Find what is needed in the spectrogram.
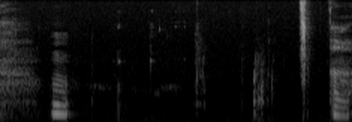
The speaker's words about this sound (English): I need a little sip though. You're making me thirsty.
